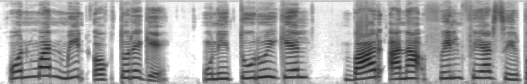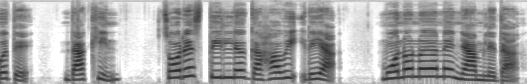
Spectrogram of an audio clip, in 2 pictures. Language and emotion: Santali, neutral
